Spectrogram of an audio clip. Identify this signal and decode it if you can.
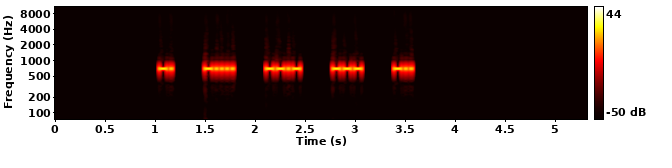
Morse code, heard as a keyed tone, about 46 wpm, spaced as for 21 wpm, 700 Hz. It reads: N6QOD
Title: USA Call Signs - 4x Character Spacing - 45wpm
